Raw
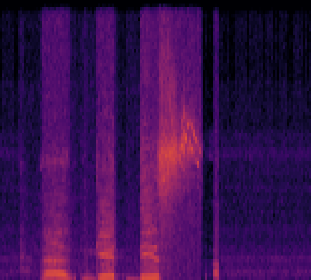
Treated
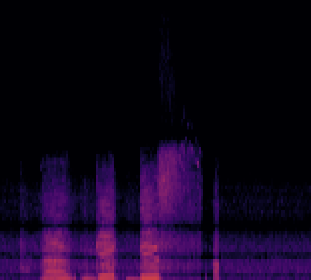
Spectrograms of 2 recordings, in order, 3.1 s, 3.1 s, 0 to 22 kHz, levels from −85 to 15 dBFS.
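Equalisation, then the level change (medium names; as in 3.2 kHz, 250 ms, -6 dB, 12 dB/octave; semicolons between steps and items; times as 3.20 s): distance through air 120 m; static phaser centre 2.9 kHz, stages 8; 0.0 dB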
